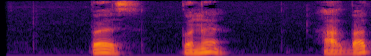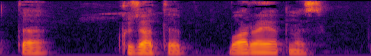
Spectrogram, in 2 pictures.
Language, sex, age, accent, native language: Uzbek, male, 18-24, Jizzax, Uzbek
